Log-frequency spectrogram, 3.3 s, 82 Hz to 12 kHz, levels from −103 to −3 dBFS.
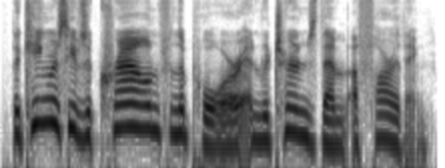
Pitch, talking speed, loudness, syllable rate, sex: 220 Hz, 235 wpm, -18 LUFS, 5.6 syllables/s, female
